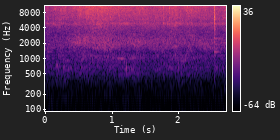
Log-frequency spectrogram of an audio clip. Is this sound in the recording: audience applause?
no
